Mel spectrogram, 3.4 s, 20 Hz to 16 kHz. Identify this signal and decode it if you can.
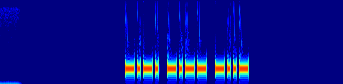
Morse code, heard as a keyed tone, about 38 wpm, 700 Hz. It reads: CYX
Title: USA Call Sign Postfixes - 3 Letters 40wpm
